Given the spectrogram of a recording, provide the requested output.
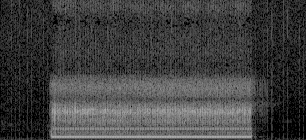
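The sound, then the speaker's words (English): A single two-second burst of the ringing tone of an outgoing phone call to a manager, a steady electronic hum with a slight buzz, then quiet. No voices. “I need you to answer the phone.”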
